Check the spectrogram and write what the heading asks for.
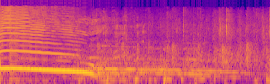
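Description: A live crowd claps and cheers, opening with a loud, sliding whistle that drops in pitch before the scattered applause carries on steadily.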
